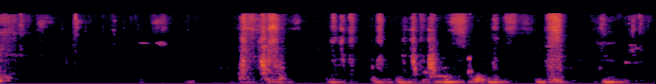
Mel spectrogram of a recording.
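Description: Faint writing: a run of short, uneven scratchy strokes begins about two and a half seconds in, after near silence.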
